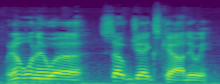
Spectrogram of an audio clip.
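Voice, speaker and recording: A man's voice: medium pitch, normal speed, darkish tone, highs cut off. A man with a Yorkshire accent presenting a casual car vlog in chatty, colloquial British slang. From Yorkshire, England. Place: in and around a small open-top car outdoors. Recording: noisy, car and outdoor ambience.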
